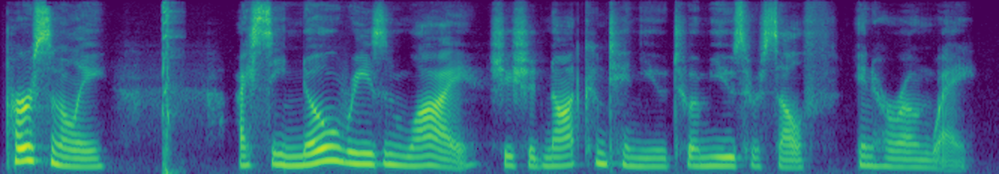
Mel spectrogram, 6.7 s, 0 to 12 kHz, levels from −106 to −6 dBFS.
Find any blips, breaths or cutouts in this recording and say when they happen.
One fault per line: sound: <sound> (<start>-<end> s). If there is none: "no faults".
sound: squeak (1.1-1.2 s)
